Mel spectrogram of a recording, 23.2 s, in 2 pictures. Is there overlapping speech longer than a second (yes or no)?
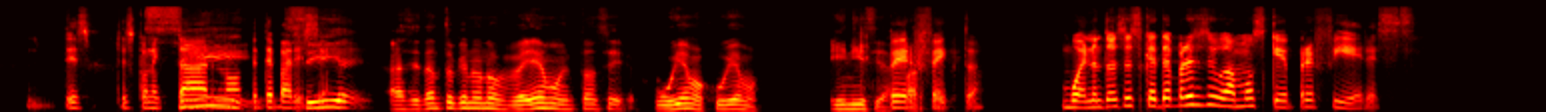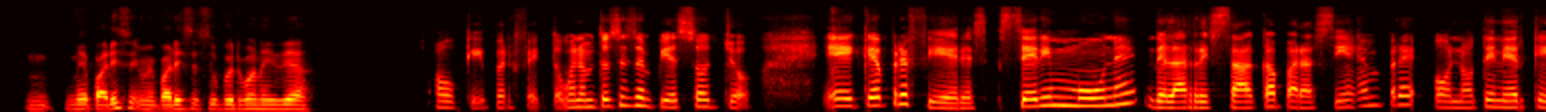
yes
